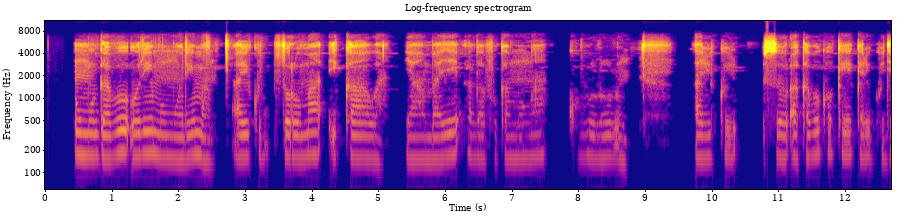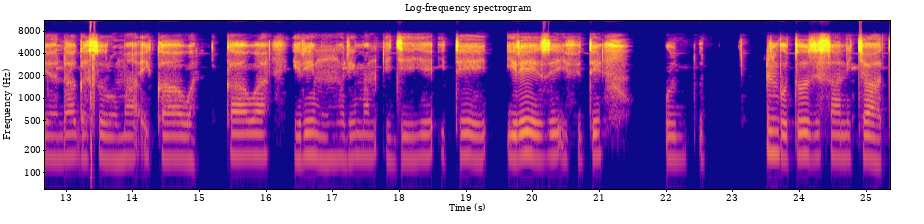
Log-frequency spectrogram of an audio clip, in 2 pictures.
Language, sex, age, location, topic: Kinyarwanda, female, 50+, Musanze, agriculture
